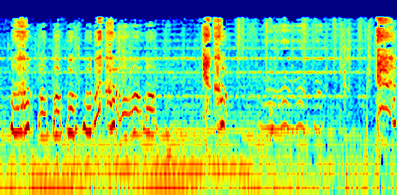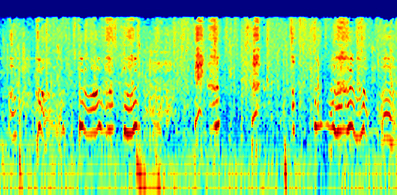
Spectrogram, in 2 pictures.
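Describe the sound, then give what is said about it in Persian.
A person crying, with wavering, whimpering sobs that come in uneven bursts throughout, some pitched high and quavering, others breathy and broken. “ببینم چی شده؟ چرا داری گریه میکنی؟”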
